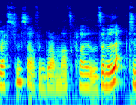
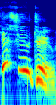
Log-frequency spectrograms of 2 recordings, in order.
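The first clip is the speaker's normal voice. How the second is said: louder, firm mother's insistence; firm mum; 4 semitones higher, 6 dB louder than usual. A narrator's reading. Mother insisting to her daughter, firm and louder. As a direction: put your foot down as Mum.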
